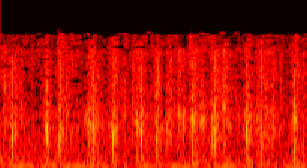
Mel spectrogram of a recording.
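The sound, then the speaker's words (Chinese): Horse hoofbeats come from behind, a quick, steady clip-clop of many evenly spaced thuds, fairly faint and even in loudness throughout. “你们听啊，我听见后面有马蹄声”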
